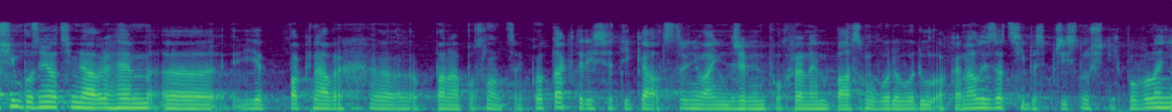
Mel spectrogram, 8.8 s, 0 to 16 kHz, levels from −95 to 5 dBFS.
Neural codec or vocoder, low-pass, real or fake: codec, 16 kHz, 8 kbps, FreqCodec, larger model; 7.2 kHz; fake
